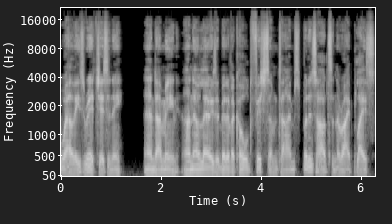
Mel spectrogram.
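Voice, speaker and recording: Doing a put-on character voice, a man sounds raspy and very deep, low in pitch, speaking in a monotone, flat way at a moderate pace, with a dry, close sound with no echo and a very clean recording, silent background. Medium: read story. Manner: casual, chatty.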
